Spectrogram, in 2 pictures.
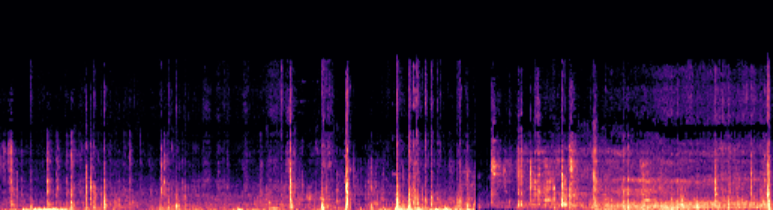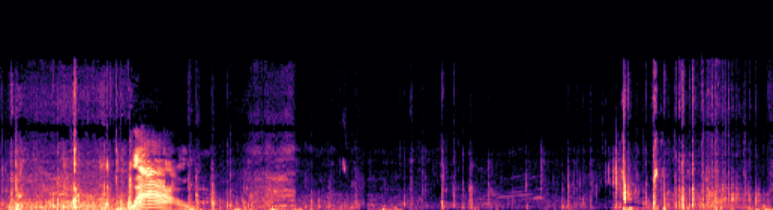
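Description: Skateboard on a concrete skatepark: knocks and clacks of the board for the first few seconds, then urethane wheels rolling for several seconds. A voice shouts briefly about twelve seconds in.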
